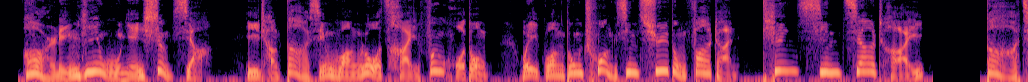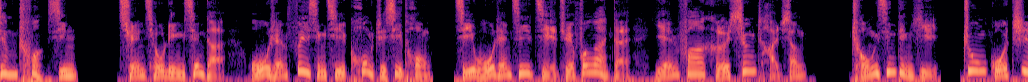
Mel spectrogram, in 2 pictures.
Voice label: 男 解说; 粤创粤新 创新驱动发展主题大型网络采风活动

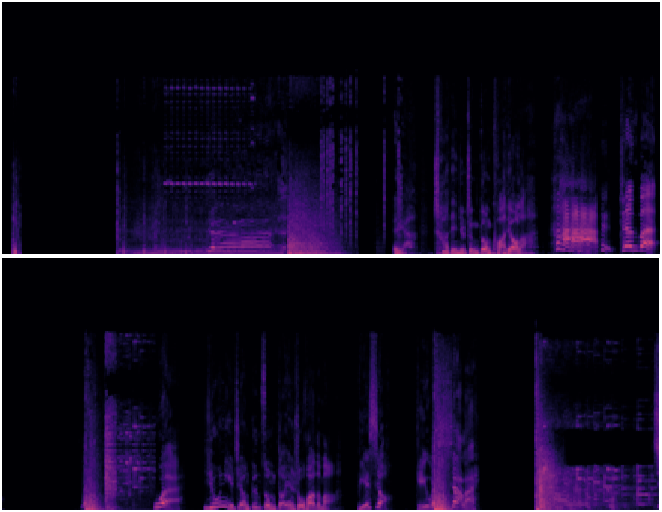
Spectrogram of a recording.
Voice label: 男 广告; 乐事火星情报局

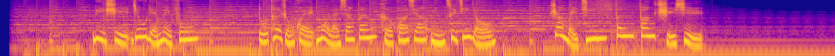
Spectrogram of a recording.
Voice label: 女 品牌广告 沐浴露; 力士

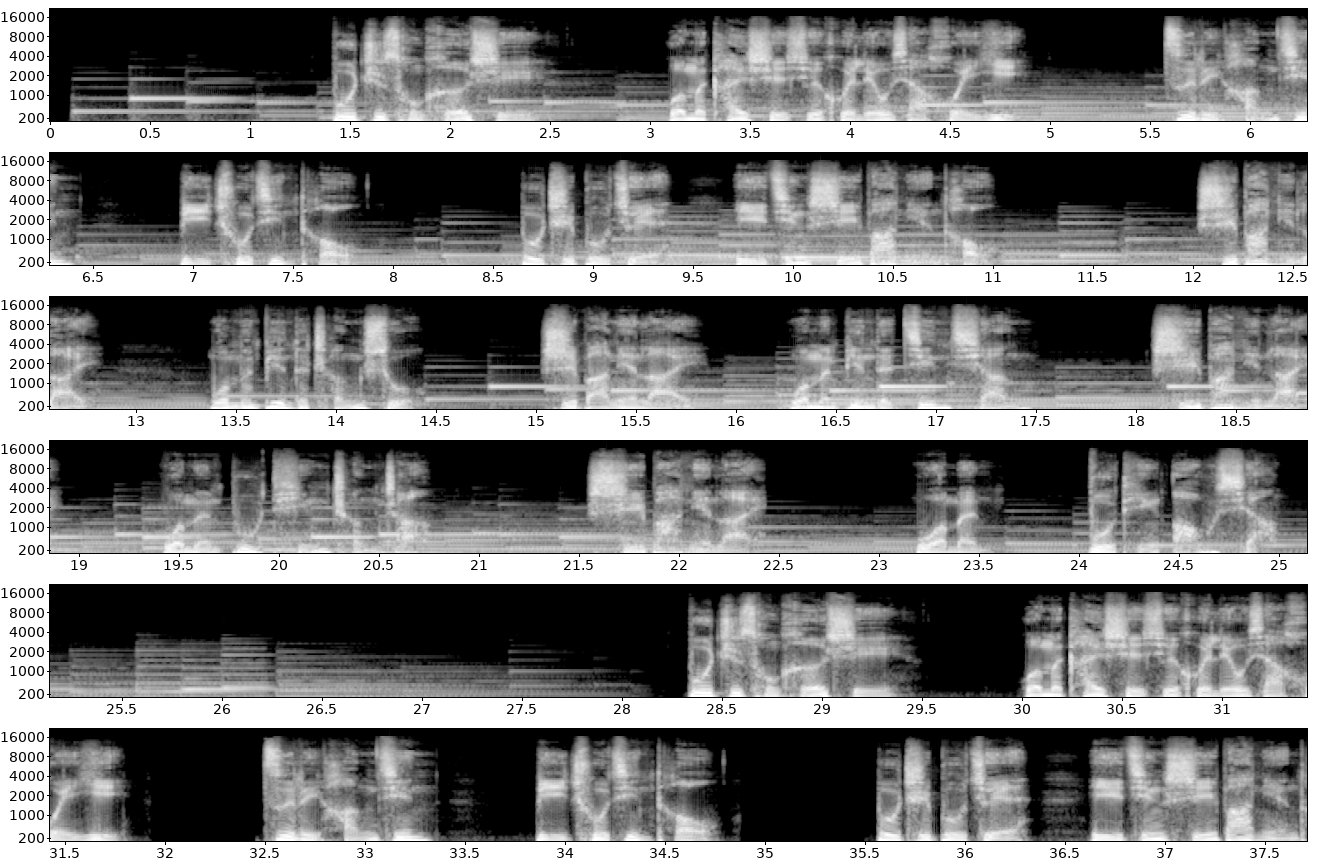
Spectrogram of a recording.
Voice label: 男60号 记录片; 国语男声配音; 交广主播; 十八年

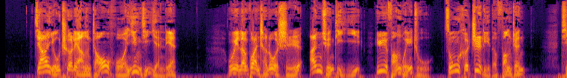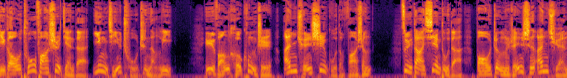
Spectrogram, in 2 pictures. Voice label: 男 解说词; 加油车辆着火应急演练

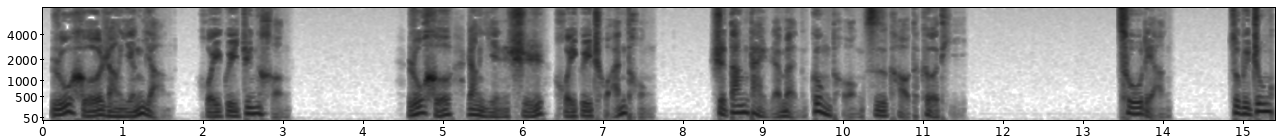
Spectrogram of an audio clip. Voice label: 男 产品介绍 粗粮食品厂商产品宣传

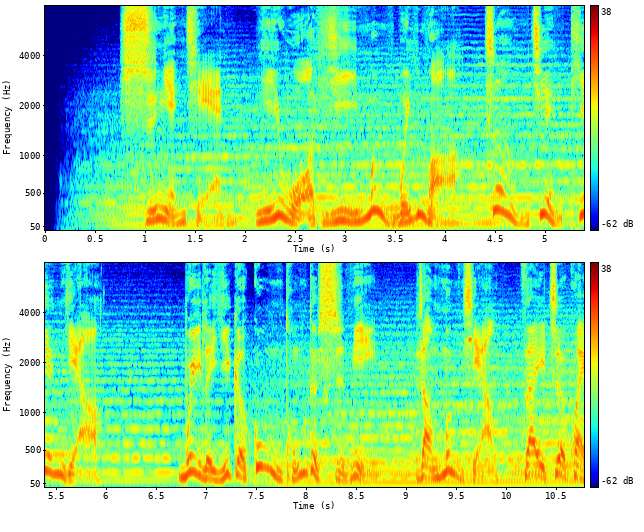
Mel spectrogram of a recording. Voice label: 男 专题 开场短片 大气抒情; 十年前

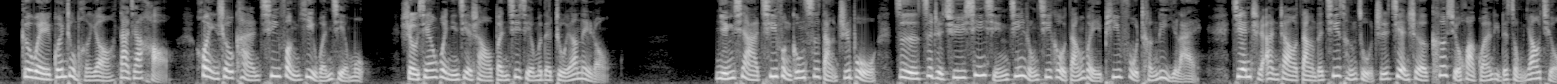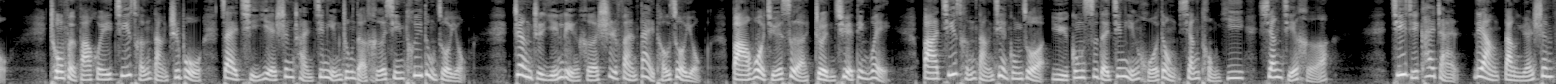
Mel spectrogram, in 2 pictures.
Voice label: 女 企业 宣传介绍; 宁夏栖凤公司

